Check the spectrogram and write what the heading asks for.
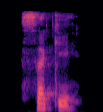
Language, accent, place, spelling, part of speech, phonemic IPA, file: French, France, Lyon, saké, noun, /sa.ke/, LL-Q150 (fra)-saké.wav
- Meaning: saké, rice wine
